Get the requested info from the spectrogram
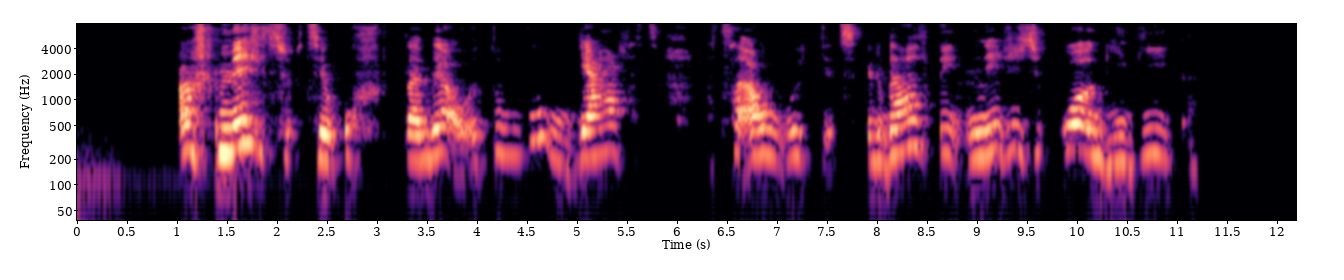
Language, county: Lithuanian, Vilnius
